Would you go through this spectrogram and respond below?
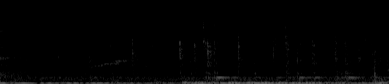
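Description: Soft clicking keystrokes on a computer keyboard, an irregular quick patter of taps close by over a low background hum, with no talking.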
